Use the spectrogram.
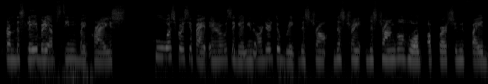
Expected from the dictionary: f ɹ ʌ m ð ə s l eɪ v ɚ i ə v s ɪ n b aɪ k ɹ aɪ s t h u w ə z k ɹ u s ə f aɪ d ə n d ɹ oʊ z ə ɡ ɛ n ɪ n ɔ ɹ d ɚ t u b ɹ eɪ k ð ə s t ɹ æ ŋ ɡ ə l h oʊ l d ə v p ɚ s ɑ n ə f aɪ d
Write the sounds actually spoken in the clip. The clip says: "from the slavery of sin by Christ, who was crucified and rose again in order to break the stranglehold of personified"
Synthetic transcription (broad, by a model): f ɹ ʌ m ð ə s l eɪ v ɚ i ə b s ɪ n b aɪ k ɹ aɪ s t h u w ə s k ɹ u s ə f aɪ d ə n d ɹ oʊ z ə ɡ ɛ n ɪ n ɔ ɹ d ɚ t u b ɹ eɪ k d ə s t ɹ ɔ ŋ ɡ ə l h oʊ l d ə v p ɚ s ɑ n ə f aɪ d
